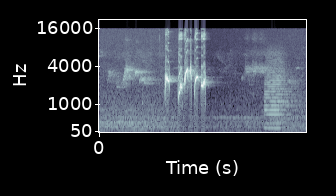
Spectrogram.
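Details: Red-whiskered bulbul singing a twisting-voiced fighting song used in training for song contests. A quick phrase of five warbled notes stands out. Soft drawn whistles come before it, and a low droning hum follows.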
